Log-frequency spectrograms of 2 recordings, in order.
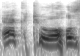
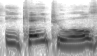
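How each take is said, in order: First: EK is said as one short word. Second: EK is said as two separate letters. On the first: The speaker calls it wrong. "not ek tools" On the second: The speaker calls it right. "it's E K tools"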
